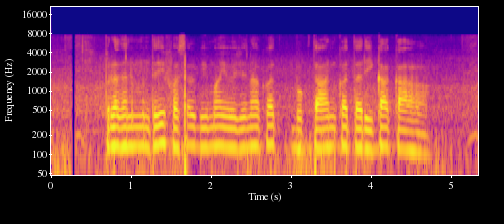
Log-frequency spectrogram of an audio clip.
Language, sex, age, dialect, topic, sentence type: Bhojpuri, male, 18-24, Western, banking, question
